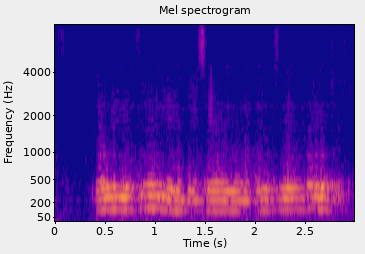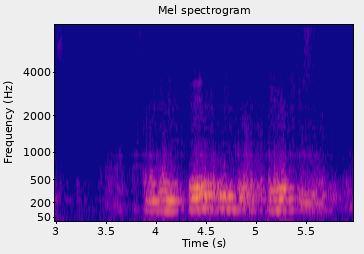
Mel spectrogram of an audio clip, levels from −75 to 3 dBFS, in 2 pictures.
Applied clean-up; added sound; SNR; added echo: neural separator model SepFormer DNS4.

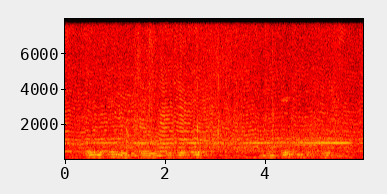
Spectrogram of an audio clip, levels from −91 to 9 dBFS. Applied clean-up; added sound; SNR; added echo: none; Buzz; -4 dB; reverberation time 0.8 s.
